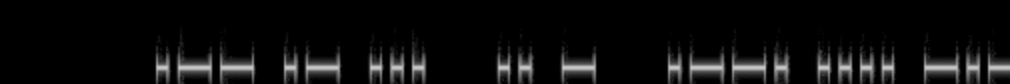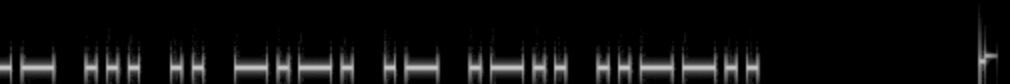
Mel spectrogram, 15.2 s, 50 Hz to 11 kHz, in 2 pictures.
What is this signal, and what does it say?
Morse code, heard as a keyed tone, about 15 wpm, 700 Hz. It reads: WAS IT PHYSICAL?
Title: Sentences from Top 1000 Words - Review Part 4 - 15wpm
